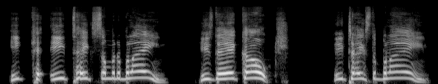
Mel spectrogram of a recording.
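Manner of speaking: ordinary talk, nothing marked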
